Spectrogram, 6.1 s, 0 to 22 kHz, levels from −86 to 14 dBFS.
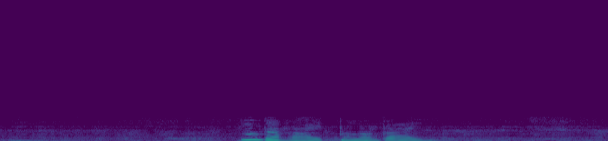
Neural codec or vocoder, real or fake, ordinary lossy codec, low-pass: codec, 24 kHz, 1 kbps, SNAC; fake; AAC, 16 kbps; 7.2 kHz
